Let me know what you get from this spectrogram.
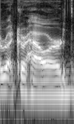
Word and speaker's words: Rutger Hauer: But when Deckard and kind of the main villain of this movie, played by Rutger Hauer, is that how you say it? Yeah, Rutger Hauer.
